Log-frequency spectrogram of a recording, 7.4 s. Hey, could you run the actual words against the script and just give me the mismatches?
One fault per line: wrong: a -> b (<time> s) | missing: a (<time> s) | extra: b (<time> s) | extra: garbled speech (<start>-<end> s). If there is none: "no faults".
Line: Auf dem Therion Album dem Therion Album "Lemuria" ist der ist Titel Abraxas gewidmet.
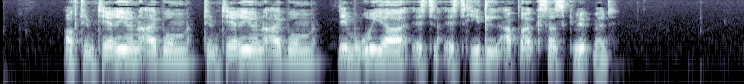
no faults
